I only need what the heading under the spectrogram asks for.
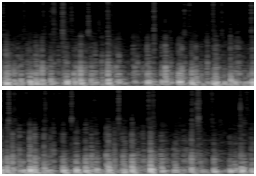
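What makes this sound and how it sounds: Fingernails tap rapidly on a medium, hollow, printed cardboard retail box. A dense, uneven run of quick taps yields dull, low, hollow knocks that stop almost instantly, with faint bright clicks from the nails.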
